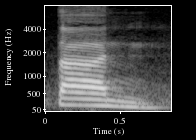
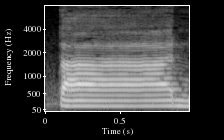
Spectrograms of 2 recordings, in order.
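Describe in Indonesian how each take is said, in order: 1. Vokalnya dipendekkan, satu harakat. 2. Vokalnya terlalu panjang. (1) "Satu harakat aja" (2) "Jangan sampai tan. Ha, tu dah terlebih"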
